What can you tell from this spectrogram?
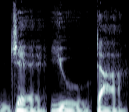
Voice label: "jeyuta", concat syllables; Affixing experiment

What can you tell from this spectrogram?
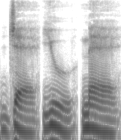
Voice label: "jeyume", concat syllables; Affixing experiment

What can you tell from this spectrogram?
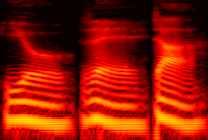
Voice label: "yoreta", concat syllables; Affixing experiment

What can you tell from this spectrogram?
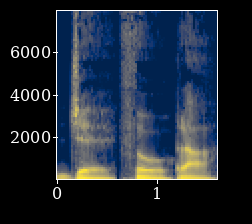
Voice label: "jethora", concat syllables; Affixing experiment

